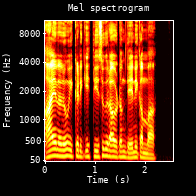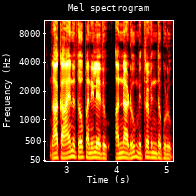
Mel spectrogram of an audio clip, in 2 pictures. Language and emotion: Telugu, neutral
